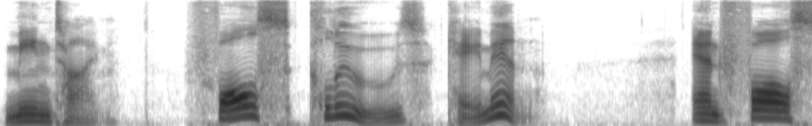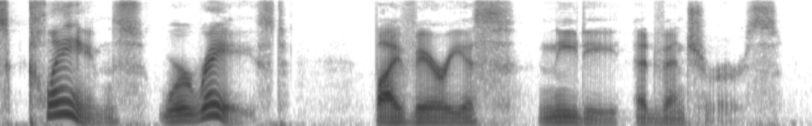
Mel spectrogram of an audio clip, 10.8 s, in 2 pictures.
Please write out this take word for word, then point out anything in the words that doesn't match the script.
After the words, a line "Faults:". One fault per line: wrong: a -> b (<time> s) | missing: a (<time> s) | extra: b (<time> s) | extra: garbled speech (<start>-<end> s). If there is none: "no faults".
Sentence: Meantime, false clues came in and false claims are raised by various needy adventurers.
Meantime, false clues came in and false claims were raised by various needy adventurers.
Faults:
wrong: are -> were (6.5 s)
